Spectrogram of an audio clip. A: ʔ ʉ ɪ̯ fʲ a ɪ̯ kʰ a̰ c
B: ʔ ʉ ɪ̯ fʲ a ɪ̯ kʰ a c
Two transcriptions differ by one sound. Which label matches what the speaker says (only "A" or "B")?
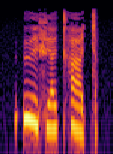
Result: B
